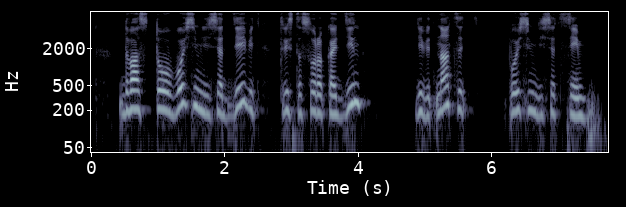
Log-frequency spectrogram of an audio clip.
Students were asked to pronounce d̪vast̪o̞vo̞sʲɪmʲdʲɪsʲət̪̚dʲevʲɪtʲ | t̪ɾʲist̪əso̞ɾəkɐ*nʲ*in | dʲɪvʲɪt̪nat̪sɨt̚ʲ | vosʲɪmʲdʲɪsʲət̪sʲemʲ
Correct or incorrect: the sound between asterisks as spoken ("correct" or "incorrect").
incorrect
